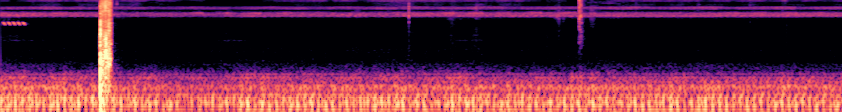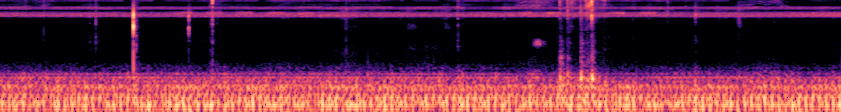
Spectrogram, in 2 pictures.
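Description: A gloved hand rubs and brushes against the microphone, close up.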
